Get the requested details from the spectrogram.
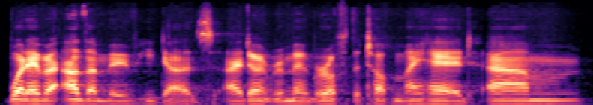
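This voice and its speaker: A man's voice: medium pitch, level tone, a little fast, sharp tone. A man co-hosting a podcast, chatting eagerly and stumbling over the starts of words. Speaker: podcast co-host. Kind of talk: casual chat about wrestling.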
